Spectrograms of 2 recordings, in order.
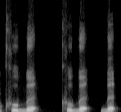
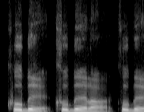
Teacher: jangan sampai ada tambahan hamzah ya di belakang atau di setelah huruf ba yang sukun ya. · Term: sifat kolkolah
